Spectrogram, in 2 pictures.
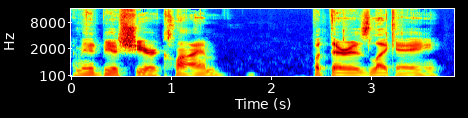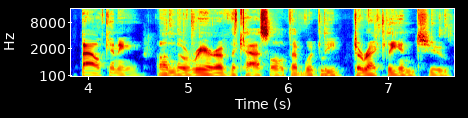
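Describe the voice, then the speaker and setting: A man's voice: low-pitched, little pitch movement, normal speed. A man acting as game master, improvising scene narration for a tabletop role-playing game in a conversational way. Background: background music.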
